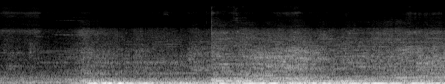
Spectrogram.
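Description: Music with heavy bass playing loudly over a cinema auditorium's sound system. It comes in suddenly about a second in and grows fuller about two seconds in.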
